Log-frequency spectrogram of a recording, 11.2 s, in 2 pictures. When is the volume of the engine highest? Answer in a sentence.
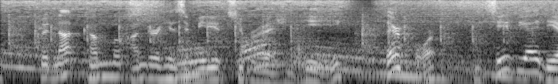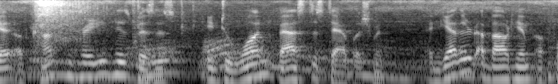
The volume of the engine peaks at 2 seconds.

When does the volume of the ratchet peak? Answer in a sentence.
The loudest moment of the ratchet is at 6 seconds.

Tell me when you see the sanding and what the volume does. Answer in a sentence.
You can't hear the sanding here.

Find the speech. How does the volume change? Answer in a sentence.
The volume of the talking stays about the same.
